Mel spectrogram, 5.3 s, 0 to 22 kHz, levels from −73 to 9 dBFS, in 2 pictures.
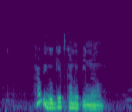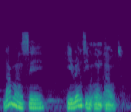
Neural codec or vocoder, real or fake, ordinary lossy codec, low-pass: none; real; AAC, 24 kbps; 7.2 kHz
